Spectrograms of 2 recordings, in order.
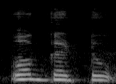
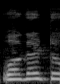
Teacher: next ಒಗ್ಗಟ್ಟು ಓ ಗ ಬರೆದು ಗ ಒತ್ತು ಟು ಗೆ ತ ಒತ್ತು ಒಗಟ್ಟು ಅಂತ ಹೇಳಿಲ್ಲ ಒಗ್ಗಟ್ಟು ಅಂತ ಹೇಳಿದೀವಿ ಸೋ ಗನು ಒತ್ತಿ ಹೇಳಿದೀವಿ ಟುನು ಒತ್ತಿ ಹೇಳಿದೀವಿ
